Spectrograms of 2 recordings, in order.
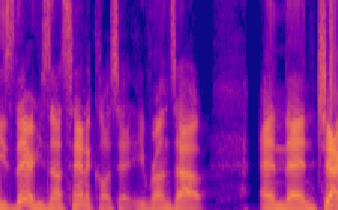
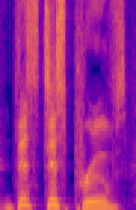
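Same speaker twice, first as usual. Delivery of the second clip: ordinary delivery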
